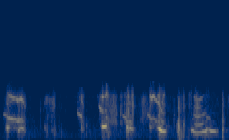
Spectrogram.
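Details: A female dog, a street rescue from Turkey, whimpers and yips with excitement as the car arrives home: short, broken, high whining cries with a few sharp yips and a wavering falling whine at the end.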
